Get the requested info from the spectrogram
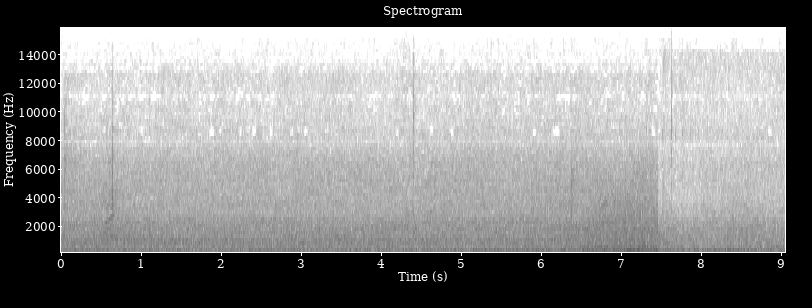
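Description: Steady outdoor background noise like passing traffic, with faint indistinct voices and a slightly louder low rumble about seven seconds in.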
